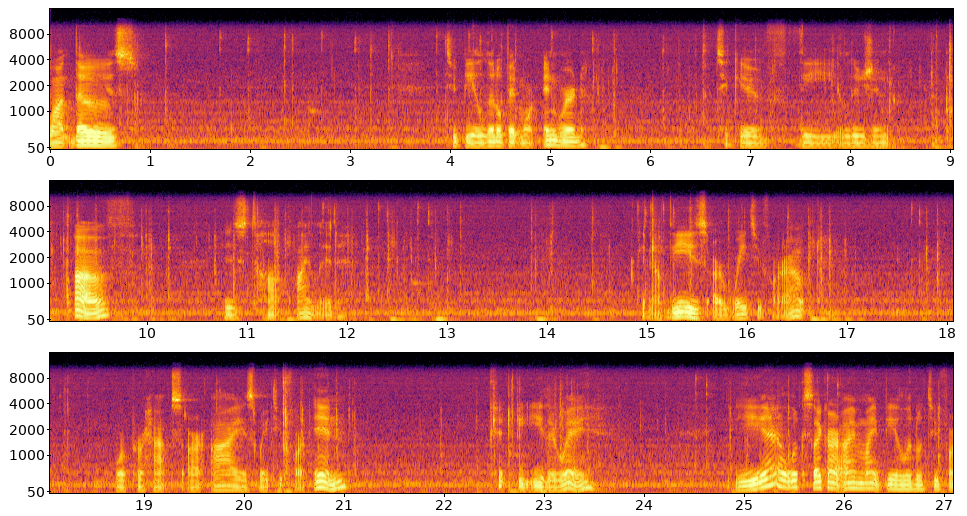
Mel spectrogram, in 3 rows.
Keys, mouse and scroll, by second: 1.1 click, 6.0 Tab, 8.7 Tab, 9.5-13.0 typing, 13.4 Tab, 14.3 Tab, 17.1 g, 18.2 Tab, 21.4 KP_3, 23.1 KP_1, 23.9 z, 25.4 z, 25.8 z.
